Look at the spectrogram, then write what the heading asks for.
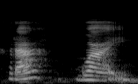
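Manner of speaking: Paraguai drawn out slowly; slowed teacher's Paraguai; slow syllable demo. Shown as a demonstration. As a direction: let Paraguai glide slowly. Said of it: "nosso exemplo mais utilizado de tritongo".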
